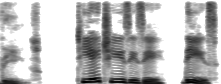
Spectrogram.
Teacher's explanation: It has a long E sound and a voiced Z pronunciation, THEZZ. The vowel is long and tense.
